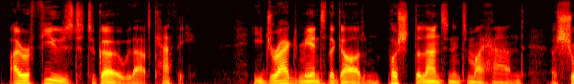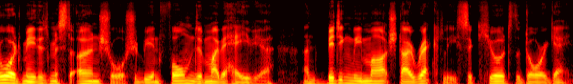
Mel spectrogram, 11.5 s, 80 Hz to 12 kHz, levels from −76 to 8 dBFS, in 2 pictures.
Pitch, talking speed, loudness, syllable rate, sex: 95 Hz, 200 wpm, -19 LUFS, 5.8 syllables/s, male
